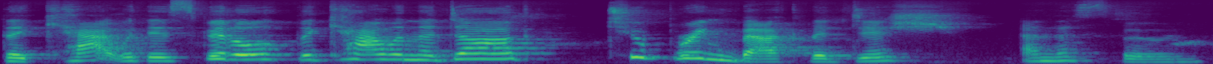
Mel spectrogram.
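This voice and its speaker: A woman reads a children's picture book aloud in an expressive storytelling style, her voice on the high side and her pace slow.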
